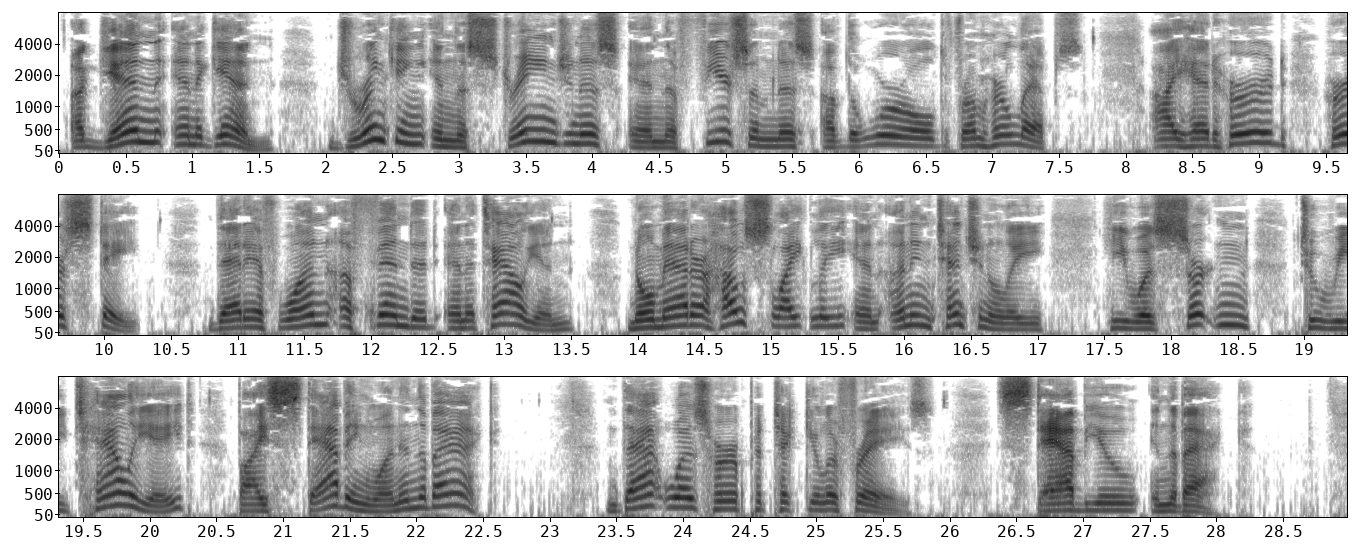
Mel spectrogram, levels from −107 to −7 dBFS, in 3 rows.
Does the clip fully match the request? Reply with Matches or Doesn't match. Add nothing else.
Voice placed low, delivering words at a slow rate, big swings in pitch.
Doesn't match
